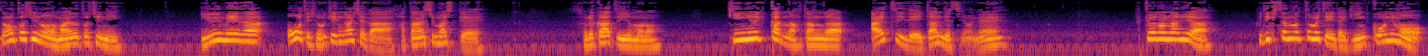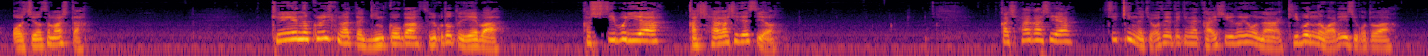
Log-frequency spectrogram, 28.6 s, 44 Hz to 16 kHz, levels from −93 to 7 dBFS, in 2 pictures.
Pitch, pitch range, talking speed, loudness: 135 Hz, 125-200 Hz, 290 characters per minute, -19 LUFS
